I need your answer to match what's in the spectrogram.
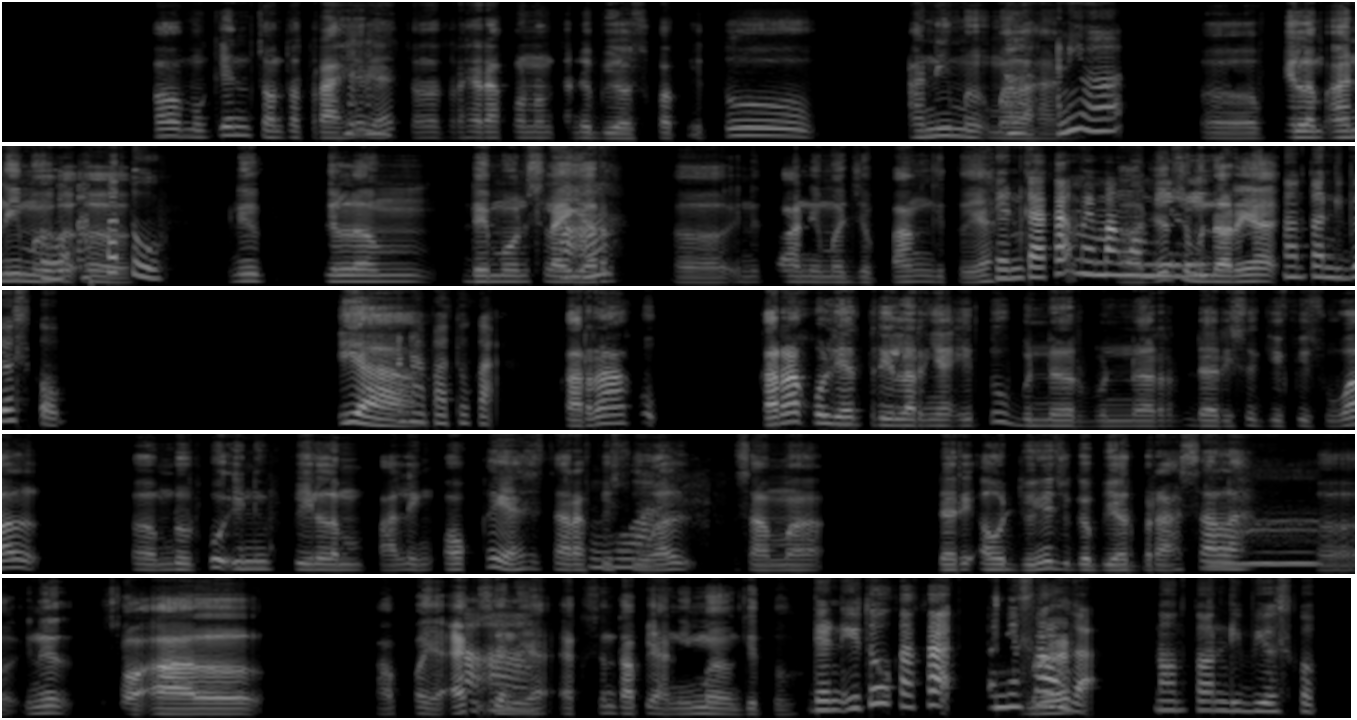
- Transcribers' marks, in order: in English: "trailer-nya"; in English: "Action"; in English: "Action"; tapping
- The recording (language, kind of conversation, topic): Indonesian, podcast, Bagaimana teknologi streaming mengubah kebiasaan menonton kita?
